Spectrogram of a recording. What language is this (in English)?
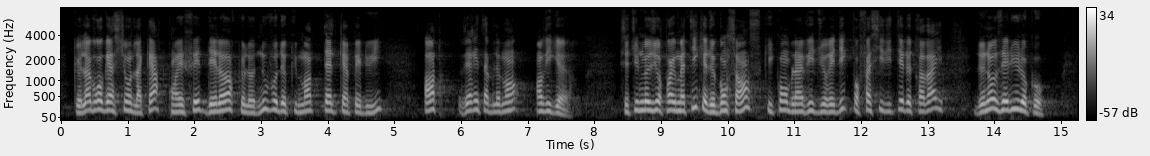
French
